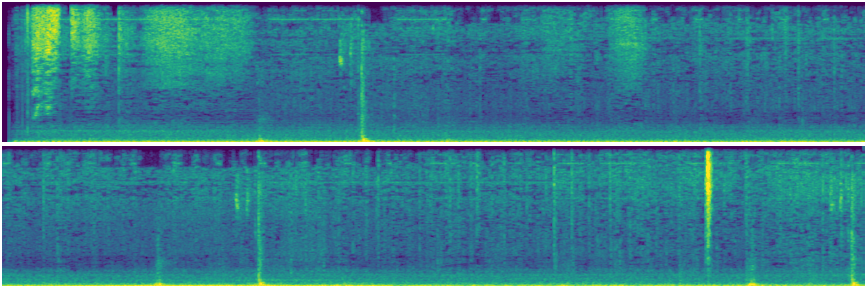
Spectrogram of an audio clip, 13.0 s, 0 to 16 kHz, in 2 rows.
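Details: Knock from the right side when driving over small bumps on a Citroën C5 X7; steady road rumble with a few sharp isolated knocks, pointing to a loose suspension component.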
